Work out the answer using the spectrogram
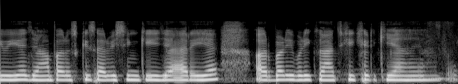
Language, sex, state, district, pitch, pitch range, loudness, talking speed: Hindi, female, Chandigarh, Chandigarh, 205 Hz, 205-215 Hz, -12 LUFS, 235 wpm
